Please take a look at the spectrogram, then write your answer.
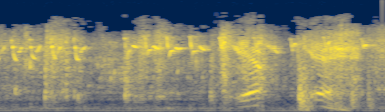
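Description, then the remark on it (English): A bird calls repeatedly in a busy stream of chirps and sweeping warbled notes, steady throughout, with louder swooping calls toward the end. “Hey, listen to that bird.”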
